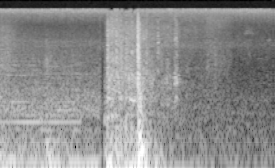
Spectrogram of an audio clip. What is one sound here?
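A car crashes through bushes with a loud thud.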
